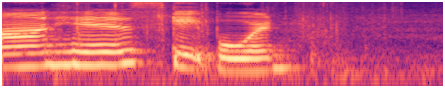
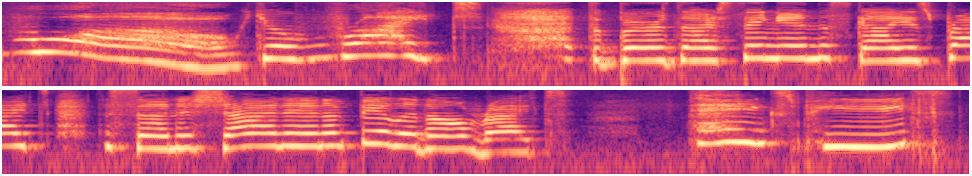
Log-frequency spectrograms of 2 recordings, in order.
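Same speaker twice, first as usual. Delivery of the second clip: high whoa, then a happy lilt; excited alligator; 9 semitones higher than usual. Acted. Alligator thanking Pete for the magic sunglasses, high and happy. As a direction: marvel at the change.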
